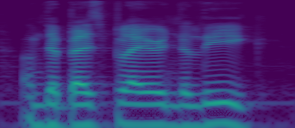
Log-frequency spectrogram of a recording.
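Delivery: low, cocky star-player voice; Luka Doncic. Acted. Superstar boasting as he brings the ball up, cocky impression. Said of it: "Luka Doncic comes down the floor".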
